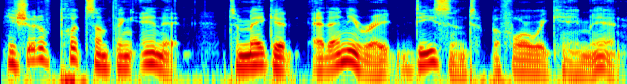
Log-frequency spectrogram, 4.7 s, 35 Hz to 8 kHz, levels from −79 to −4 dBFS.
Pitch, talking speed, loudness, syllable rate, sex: 105 Hz, 230 wpm, -17 LUFS, 6.1 syllables/s, male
